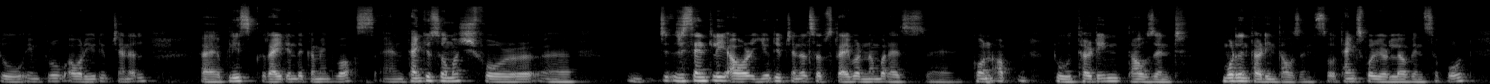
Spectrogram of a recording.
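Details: Adult male speaker; normal speech.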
